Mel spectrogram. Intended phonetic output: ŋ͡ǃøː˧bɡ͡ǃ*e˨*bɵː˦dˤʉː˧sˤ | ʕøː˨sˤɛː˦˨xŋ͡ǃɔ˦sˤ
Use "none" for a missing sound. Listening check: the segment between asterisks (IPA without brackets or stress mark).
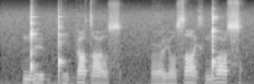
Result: e˨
